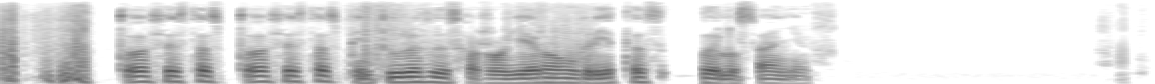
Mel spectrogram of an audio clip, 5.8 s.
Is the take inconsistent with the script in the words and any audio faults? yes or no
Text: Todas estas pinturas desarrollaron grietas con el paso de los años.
yes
